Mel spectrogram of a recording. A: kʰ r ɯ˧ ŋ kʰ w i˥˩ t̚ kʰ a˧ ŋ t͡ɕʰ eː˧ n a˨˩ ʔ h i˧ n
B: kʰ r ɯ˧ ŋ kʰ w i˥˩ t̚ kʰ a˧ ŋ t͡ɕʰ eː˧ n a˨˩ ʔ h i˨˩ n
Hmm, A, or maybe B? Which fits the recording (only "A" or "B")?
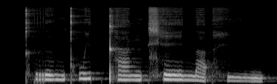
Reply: B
